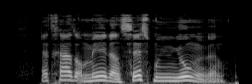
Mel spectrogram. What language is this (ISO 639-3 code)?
nld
